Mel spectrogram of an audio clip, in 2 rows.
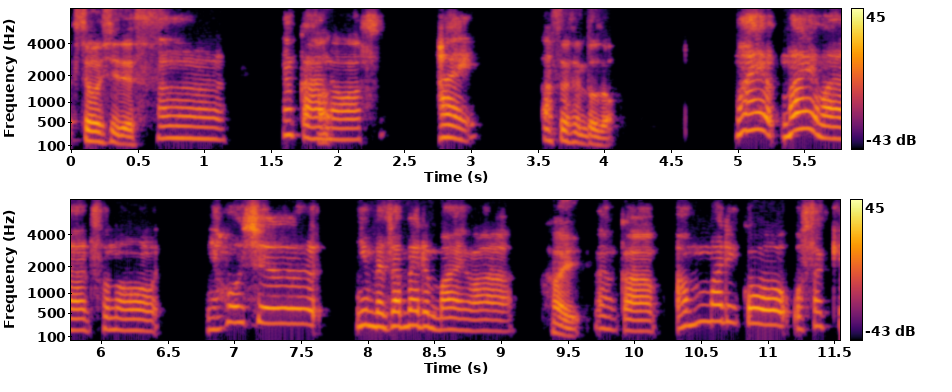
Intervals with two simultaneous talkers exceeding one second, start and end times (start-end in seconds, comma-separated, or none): none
